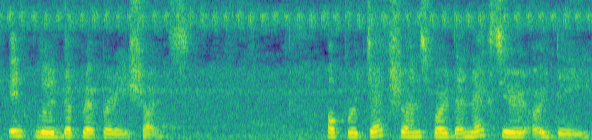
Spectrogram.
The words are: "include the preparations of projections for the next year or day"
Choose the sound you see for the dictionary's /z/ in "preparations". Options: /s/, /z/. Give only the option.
/s/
